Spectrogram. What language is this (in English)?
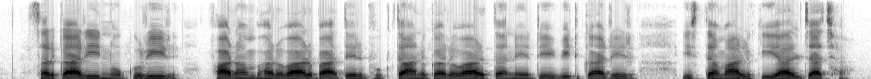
Magahi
